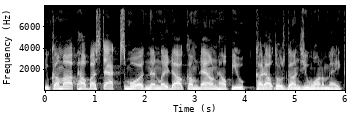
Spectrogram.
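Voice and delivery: put-on Boston accent, slowed way down and drawling. Speaker imitating how their grandfather sounded: slowed-down boston accent. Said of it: "a Boston accent slowed way down".

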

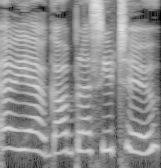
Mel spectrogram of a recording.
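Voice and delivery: put-on little British accent, half laughing. Retelling a scene, voicing the man who laughs at her: british accent. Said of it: "In his little British accent".

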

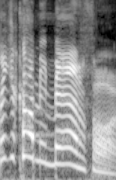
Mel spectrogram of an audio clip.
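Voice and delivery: very high, vile little goblin voice. Voicing a goblin who appears when summoned: goblin character voice. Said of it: "vile little goblin dressed like a fox".

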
